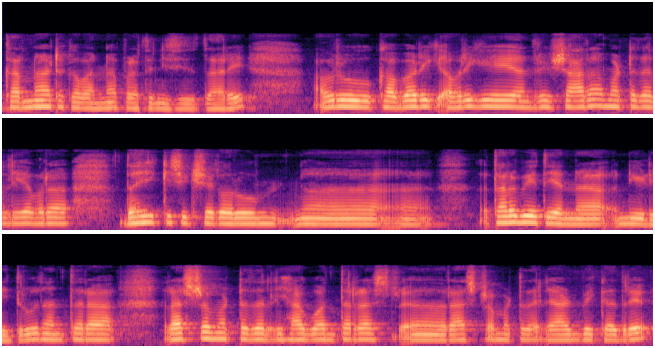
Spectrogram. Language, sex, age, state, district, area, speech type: Kannada, female, 30-45, Karnataka, Udupi, rural, spontaneous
